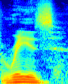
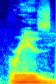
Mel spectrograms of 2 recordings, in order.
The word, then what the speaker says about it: Rhys: like yeah exactly exactly it's rizz rizz darby oh he is an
